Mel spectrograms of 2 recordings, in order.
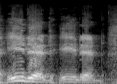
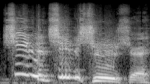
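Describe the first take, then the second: First: Dropped-down, hasty self-correction; women posing as men. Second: High, loud mock crowd of women; women tattling. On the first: Retold or imitated. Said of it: "pretending to be men". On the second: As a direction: squeal the accusation in quick repeats. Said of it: "and she goes".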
